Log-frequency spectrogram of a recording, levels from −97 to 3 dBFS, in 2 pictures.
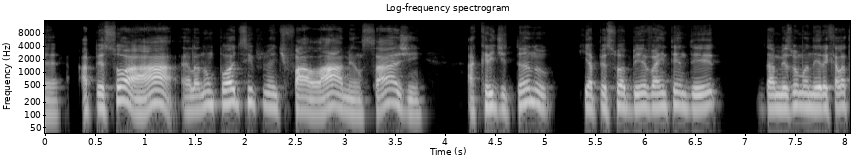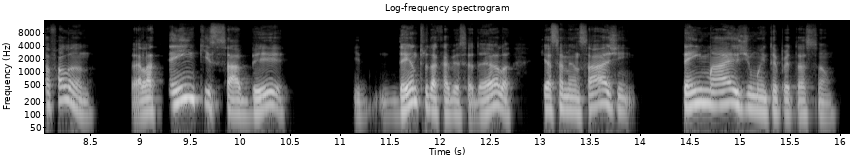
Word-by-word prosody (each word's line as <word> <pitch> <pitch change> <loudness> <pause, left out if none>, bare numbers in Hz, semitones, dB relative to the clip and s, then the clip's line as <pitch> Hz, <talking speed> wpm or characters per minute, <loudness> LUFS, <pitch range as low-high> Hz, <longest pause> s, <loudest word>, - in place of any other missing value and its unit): Eh, - - -34
a - - -3
pessoa 155 +9 +3
A, 180 +12 +6
ela 135 +1 -3
não 175 +5 -2
pode 185 +1 +3
simplesmente 170 -7 -5
falar 120 0 +5
a - - -1
mensagem, 115 - -2 0.4
acreditando 155 +5 -2 0.2
que 160 - -5
a 150 - +2
pessoa 155 +2 -1
B 150 +2 0
vai 155 +1 +1
entender 160 +1 -1 0.4
da 145 0 -1
mesma 150 +3 +1
maneira 150 -2 +3
que 145 - -8
ela 160 +1 +1
tá 170 - -6
falando. 165 - -3 0.4
Ela 120 +3 0
tem 180 - +2
que 235 -8 -7
saber 120 +4 -1 0.7
e - - -13 0.2
dentro 135 - +1
da 130 - +2
cabeça 110 -2 -6
dela, - - 0 0.3
que - - -2
essa 140 +2 -2
mensagem 135 +3 -3 0.5
tem 170 +4 +4
mais 180 -1 +1
de 150 - -7
uma 135 -3 -1
interpretação. 110 -3 -7
150 Hz, 155 wpm, -24 LUFS, 120-170 Hz, 0.7 s, A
